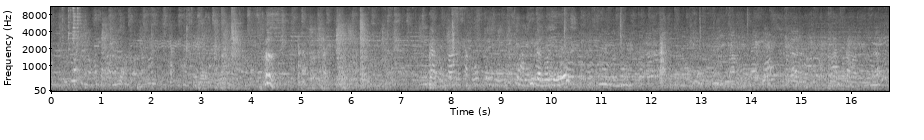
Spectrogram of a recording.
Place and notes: La Cancha, Cochabamba, Bolivia - La Cancha mercado / La Cancha market
La Cancha is a huge maze market in Cochabamba, and is notorious for pickpockets. This track was recorded discretely with 2 Rode Lavaliers stuck under either side of my shirt collar, going into a Zoom H4n I had strapped to my waist under my shirt.
I wasn't able to monitor while recording as this would have given the game away, so I'm pleased nothing clipped and there wasn't more clothing rustle.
